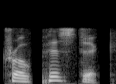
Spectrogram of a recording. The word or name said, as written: tropistic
